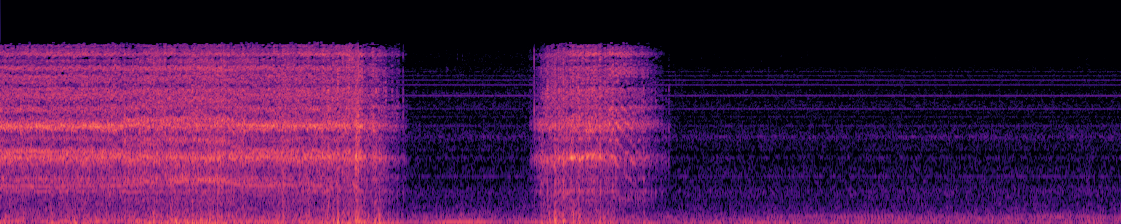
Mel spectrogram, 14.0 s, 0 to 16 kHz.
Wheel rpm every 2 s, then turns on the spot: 160, 160, 100, 30, 40, 0, 0.
none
